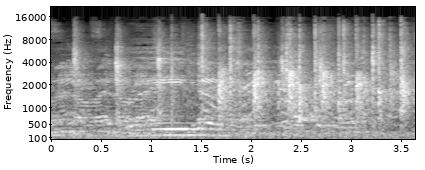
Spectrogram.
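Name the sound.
audience clapping hands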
